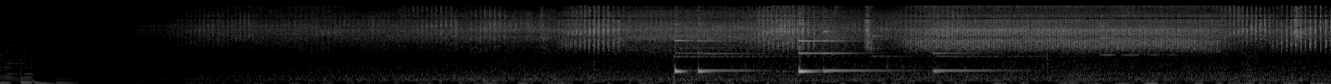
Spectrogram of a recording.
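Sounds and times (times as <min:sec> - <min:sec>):
dense chorus of prairie crickets: 0:01.8 - 0:13.3
hollow metallic cowbell clanks: 0:06.8 - 0:11.7.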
